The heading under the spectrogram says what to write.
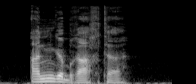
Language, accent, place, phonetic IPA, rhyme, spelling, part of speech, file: German, Germany, Berlin, [ˈanɡəˌbʁaxtɐ], -anɡəbʁaxtɐ, angebrachter, adjective, De-angebrachter.ogg
- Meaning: 1. comparative degree of angebracht 2. inflection of angebracht: strong/mixed nominative masculine singular 3. inflection of angebracht: strong genitive/dative feminine singular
